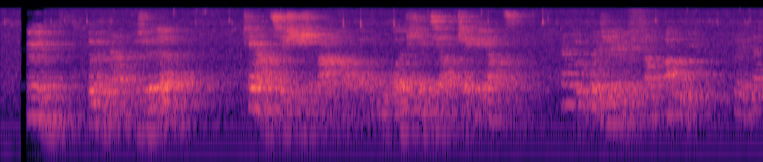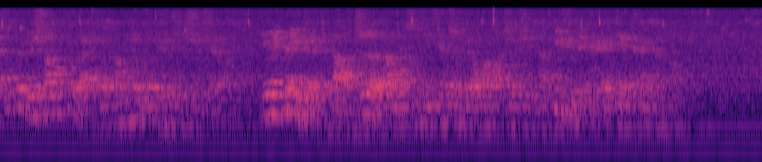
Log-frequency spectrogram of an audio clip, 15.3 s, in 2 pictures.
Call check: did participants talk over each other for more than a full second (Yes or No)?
Yes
